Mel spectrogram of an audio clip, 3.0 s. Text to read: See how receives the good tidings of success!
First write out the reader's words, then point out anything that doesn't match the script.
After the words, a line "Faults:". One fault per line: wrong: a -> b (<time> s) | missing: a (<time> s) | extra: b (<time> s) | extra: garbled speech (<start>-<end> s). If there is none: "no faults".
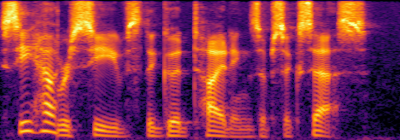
See how receives the good tidings of success!
Faults:
no faults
